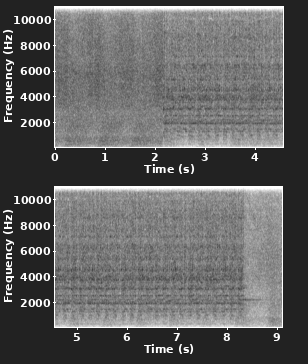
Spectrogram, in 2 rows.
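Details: Komatsu GS20 (model uncertain) with a crank-no-start, no-spark fault, checked with a PicoScope and amp probe: long, even cranking with no firing; the ignition coil is suspected weak, with about 12 V arriving from the igniter.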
